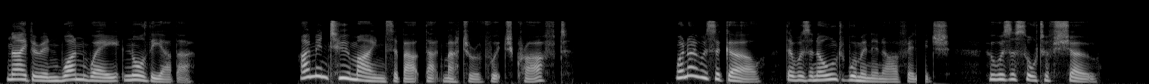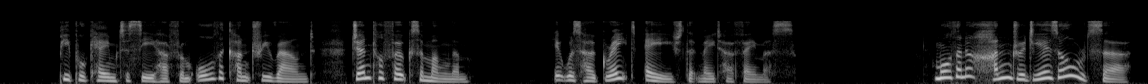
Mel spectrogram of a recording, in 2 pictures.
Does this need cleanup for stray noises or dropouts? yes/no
yes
